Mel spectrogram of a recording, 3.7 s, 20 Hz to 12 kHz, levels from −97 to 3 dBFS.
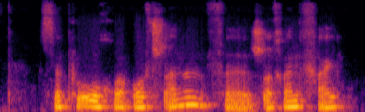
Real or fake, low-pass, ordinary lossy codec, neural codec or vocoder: real; 10.8 kHz; Opus, 24 kbps; none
